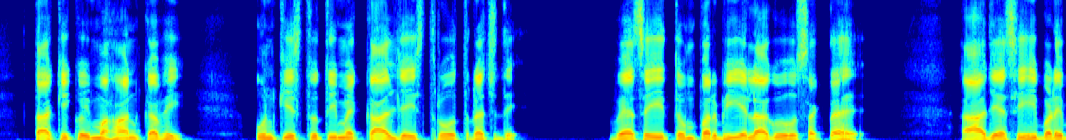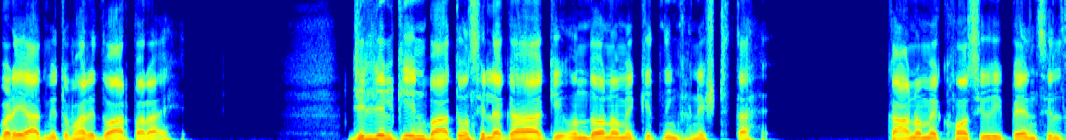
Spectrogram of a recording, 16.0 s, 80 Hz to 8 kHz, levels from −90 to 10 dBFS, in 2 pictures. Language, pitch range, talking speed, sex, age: Hindi, 115-140 Hz, 190 wpm, male, 50-69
